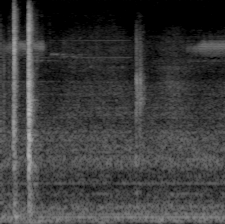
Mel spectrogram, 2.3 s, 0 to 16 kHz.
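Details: 2020 Polaris RZR 1000 XP after an All Balls fuel pump replacement: a couple of sharp clicks at key-on, then a faint, steady low hum as the new pump primes, with no leaks; sounds healthy.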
